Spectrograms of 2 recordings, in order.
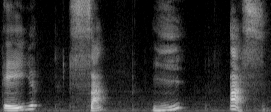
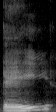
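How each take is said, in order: First: "A, sa, i, as", each syllable set apart by a pause; four separate syllables. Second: ASAIAS with "ai" as one gliding diphthong; three syllables. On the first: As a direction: split the vowels, giving "i" its own beat. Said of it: "it will have four syllables". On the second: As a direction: spell out "Asaias" in three beats, a-sai-as. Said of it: "three syllables". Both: Shown as a demonstration.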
